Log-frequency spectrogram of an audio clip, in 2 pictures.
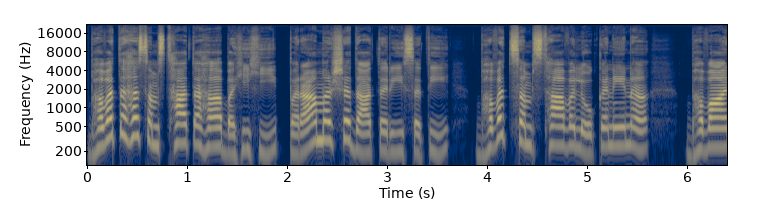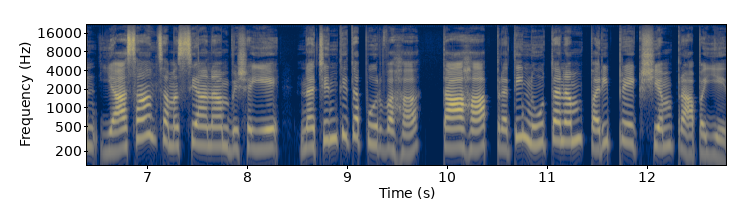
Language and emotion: Sanskrit, neutral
